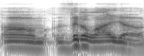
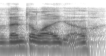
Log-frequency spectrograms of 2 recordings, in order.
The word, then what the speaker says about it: vitiligo: Vitiligo, not Ventiligo.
